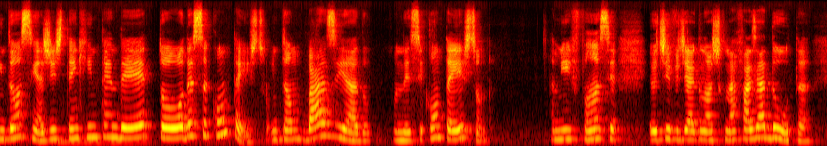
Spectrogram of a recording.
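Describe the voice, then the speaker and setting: Ordinary pitch variation runs through fairly quick speech. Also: woman, fairly high pitch for a woman. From Brazil, raised in the rural Northeast. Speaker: neuropsychopedagogue. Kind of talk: interview testimony. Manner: halting, with many fillers.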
